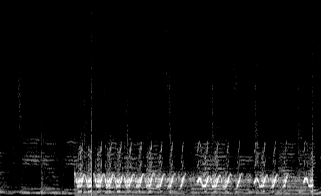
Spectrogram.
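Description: Zebra calling: a rapid run of high, yelping barks, about six a second, starting about a second and a half in and coming in several bursts, over light children's music.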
